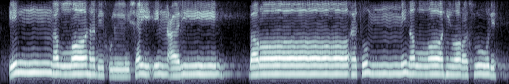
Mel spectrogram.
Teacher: وقفت ولم أخذ نفس، فهذا هو السكت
